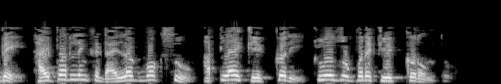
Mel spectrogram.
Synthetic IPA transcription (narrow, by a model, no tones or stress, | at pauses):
behajpəɾliŋkɖajlɔɡ̚bɔksɾṵaplajklikːɔɾḭklod͡zupɾeklikːɔɾɔnt̪u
